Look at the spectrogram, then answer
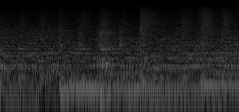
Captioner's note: sighing; upbeat music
